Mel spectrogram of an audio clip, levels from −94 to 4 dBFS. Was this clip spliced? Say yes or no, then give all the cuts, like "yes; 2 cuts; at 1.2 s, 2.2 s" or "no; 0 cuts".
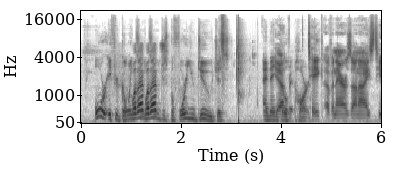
yes; 4 cuts; at 1.3 s, 3.5 s, 4.2 s, 4.8 s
